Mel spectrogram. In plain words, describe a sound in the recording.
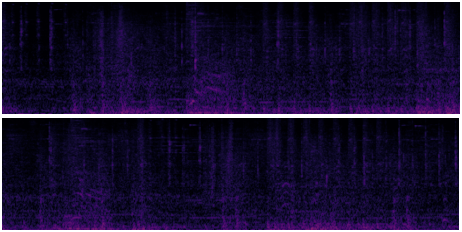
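Sharp sword slashes and magical impacts clash rapidly in a fast fight.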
